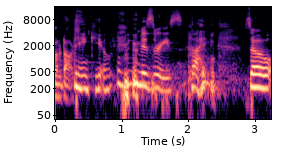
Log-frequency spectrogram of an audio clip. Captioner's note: chuckles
